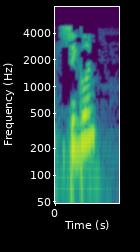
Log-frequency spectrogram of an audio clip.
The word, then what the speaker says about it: Tseglin: I'm going to try his last name, Seglin, T-S-E-G-L-I-N, Seglin. I'm presuming the T is silent.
